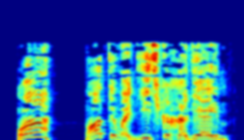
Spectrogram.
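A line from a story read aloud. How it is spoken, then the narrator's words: Cheerful. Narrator (Russian): весело сказал он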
